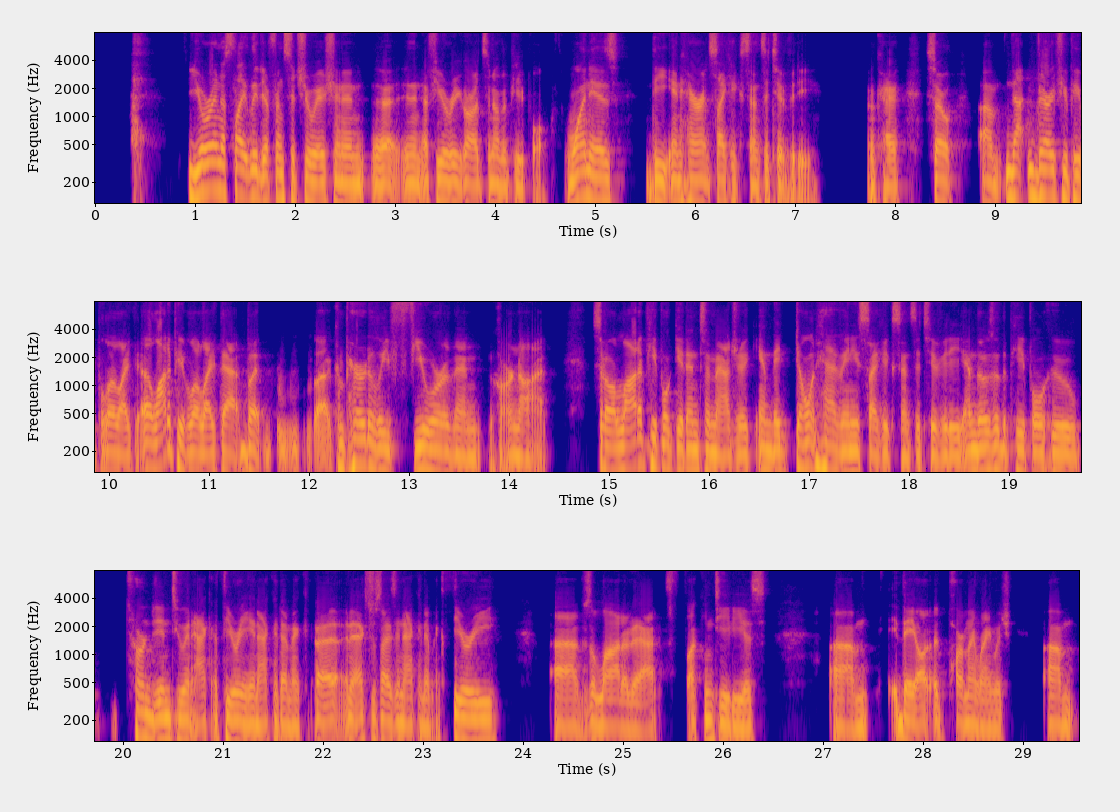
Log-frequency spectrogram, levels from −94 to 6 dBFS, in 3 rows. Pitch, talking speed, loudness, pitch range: 100 Hz, 195 wpm, -19 LUFS, 90-110 Hz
